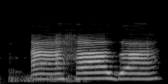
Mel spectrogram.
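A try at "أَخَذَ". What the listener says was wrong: Akho ya, bukan aha. Akhoda. Anda jangan diayun. Akhoda. Jadi huruf pertama, kedua dan ketiga sama temponya ya.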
